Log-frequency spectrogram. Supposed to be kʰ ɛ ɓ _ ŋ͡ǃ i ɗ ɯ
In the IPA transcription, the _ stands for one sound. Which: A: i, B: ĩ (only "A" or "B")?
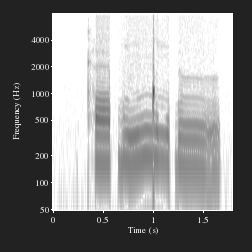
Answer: B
